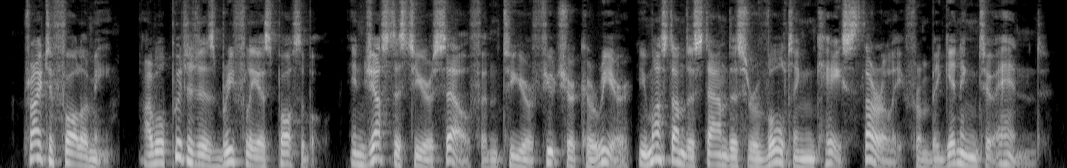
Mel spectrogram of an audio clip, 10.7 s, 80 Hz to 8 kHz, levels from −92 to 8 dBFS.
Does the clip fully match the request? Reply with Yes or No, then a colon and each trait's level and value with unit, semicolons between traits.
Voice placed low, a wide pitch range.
Yes: low, 125 Hz; wide, 7.1 semitones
